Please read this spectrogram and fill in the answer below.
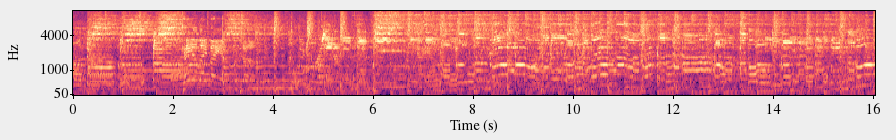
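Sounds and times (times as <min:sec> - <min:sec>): country band playing: 0:00.0 - 0:16.0
lead guitar with string bends: 0:00.0 - 0:16.0.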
